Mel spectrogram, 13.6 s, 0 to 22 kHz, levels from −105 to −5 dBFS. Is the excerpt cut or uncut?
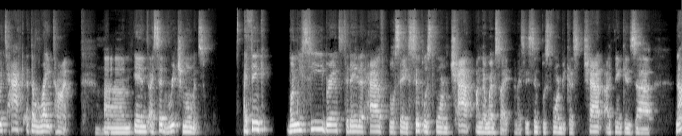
uncut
